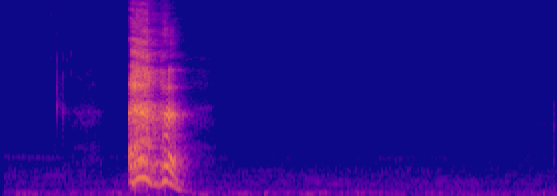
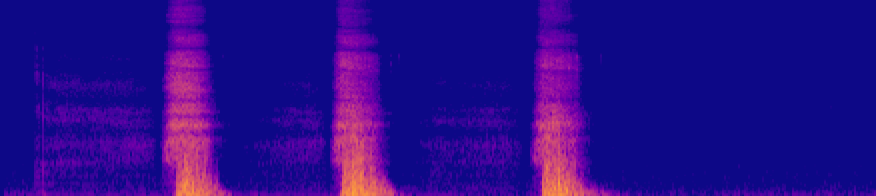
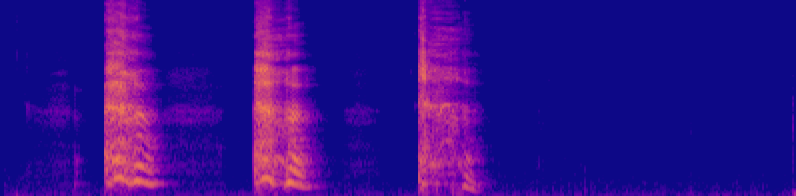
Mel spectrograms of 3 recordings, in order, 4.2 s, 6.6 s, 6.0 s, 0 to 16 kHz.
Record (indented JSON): {
  "cough_length": "4.2 s",
  "cough_amplitude": 10096,
  "cough_signal_mean_std_ratio": 0.24,
  "exhalation_length": "6.6 s",
  "exhalation_amplitude": 12528,
  "exhalation_signal_mean_std_ratio": 0.29,
  "three_cough_length": "6.0 s",
  "three_cough_amplitude": 9908,
  "three_cough_signal_mean_std_ratio": 0.3,
  "survey_phase": "beta (2021-08-13 to 2022-03-07)",
  "age": "45-64",
  "gender": "Female",
  "wearing_mask": "No",
  "symptom_none": true,
  "symptom_onset": "6 days",
  "smoker_status": "Never smoked",
  "respiratory_condition_asthma": false,
  "respiratory_condition_other": false,
  "recruitment_source": "REACT",
  "submission_delay": "2 days",
  "covid_test_result": "Negative",
  "covid_test_method": "RT-qPCR"
}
